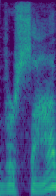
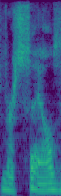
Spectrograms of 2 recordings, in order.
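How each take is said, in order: First: It is said with the French pronunciation. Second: It is said with an Americanized pronunciation. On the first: This is how the name is said in French. "the French pronunciation" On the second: This is how the town in Kentucky says its name. "we'll pronounce it American"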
